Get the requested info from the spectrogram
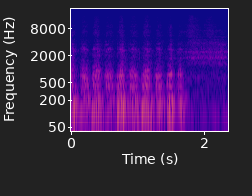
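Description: Pen scratching on lined paper in quick back-and-forth strokes as a heavy line is drawn over and over, stopping near the end.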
